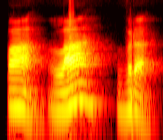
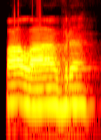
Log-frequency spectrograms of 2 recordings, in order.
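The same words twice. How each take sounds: First: Palavra slowly split, pa - la - vra; syllable by syllable. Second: Palavra as one word, loud stress on LA; stress on second-to-last syllable. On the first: Teacher breaking down an example word, palavra slow in syllables. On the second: Teacher giving an example word, palavra stressed on LA. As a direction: say palavra joined up, punching LA. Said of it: "stressed syllable is the second to last". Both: Shown as a demonstration.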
